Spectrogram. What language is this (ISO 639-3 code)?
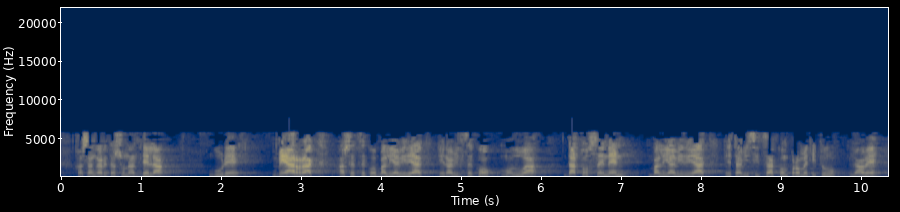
eus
